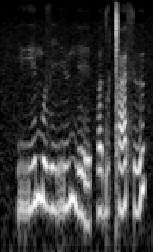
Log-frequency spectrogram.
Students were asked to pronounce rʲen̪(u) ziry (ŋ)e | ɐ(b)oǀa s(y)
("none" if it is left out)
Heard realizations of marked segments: ʊ, ŋ, d, ʏ

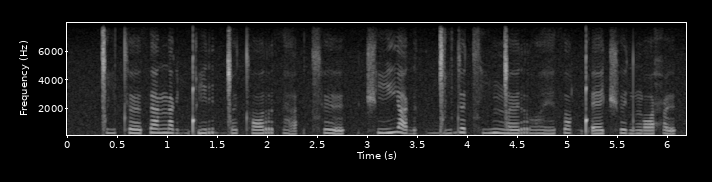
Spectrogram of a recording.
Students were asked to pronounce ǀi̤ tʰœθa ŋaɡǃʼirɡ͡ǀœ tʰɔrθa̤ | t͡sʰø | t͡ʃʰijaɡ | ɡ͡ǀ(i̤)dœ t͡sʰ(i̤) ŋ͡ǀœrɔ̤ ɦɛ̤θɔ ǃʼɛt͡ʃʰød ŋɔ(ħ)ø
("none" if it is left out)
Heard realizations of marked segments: i̤, i̤, ħ

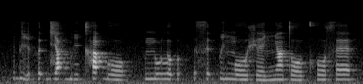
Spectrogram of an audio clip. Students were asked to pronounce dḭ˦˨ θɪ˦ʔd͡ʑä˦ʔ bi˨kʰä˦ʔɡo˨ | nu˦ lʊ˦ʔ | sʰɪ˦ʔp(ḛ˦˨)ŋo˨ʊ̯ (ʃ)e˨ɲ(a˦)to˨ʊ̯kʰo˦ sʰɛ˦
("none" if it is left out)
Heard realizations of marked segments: ḭ˦˨, ʃ, ã˦

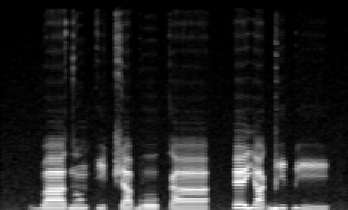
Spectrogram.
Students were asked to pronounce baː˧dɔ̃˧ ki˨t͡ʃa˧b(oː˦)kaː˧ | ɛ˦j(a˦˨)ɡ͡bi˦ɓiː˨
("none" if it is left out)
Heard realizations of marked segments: oː˦, a˨

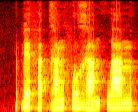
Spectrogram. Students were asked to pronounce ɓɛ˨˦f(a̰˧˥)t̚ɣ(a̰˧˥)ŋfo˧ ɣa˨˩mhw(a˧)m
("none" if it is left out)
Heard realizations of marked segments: a˨˩, a˨˦, a˧

